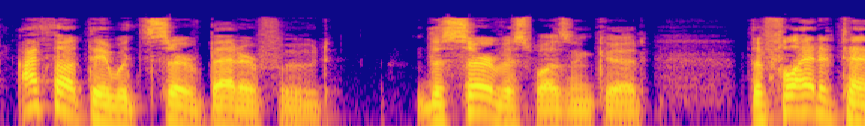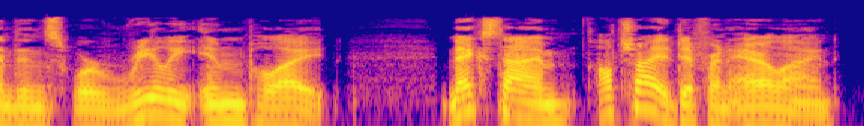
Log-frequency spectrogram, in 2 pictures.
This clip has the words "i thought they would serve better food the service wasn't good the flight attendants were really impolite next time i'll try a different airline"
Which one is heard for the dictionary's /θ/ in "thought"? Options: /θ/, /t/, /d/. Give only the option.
/θ/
